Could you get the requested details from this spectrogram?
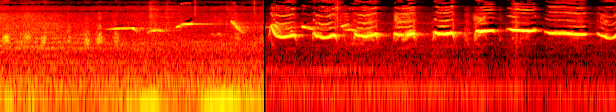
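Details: Old wild-caught Chinese hwamei, offered for sale and praised for its excellent voice, sings loud clear whistled phrases, each a wavering fluting note repeated in quick succession, after a noisy opening two seconds of rumble and faint whistles.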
